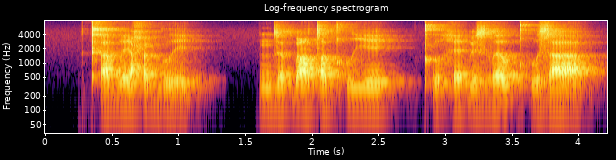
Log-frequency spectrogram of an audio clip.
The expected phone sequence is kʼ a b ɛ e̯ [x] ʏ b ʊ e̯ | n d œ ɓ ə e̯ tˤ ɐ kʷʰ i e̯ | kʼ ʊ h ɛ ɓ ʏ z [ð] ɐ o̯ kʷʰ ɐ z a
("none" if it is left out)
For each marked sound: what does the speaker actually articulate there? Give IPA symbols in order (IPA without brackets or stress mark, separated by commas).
ħ, ð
